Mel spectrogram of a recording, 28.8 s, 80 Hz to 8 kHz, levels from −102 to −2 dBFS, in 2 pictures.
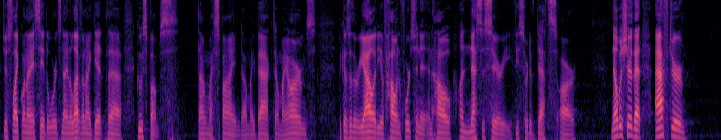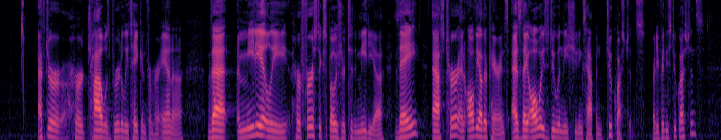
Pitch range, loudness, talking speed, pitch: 115-150 Hz, -44 LUFS, 170 wpm, 130 Hz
